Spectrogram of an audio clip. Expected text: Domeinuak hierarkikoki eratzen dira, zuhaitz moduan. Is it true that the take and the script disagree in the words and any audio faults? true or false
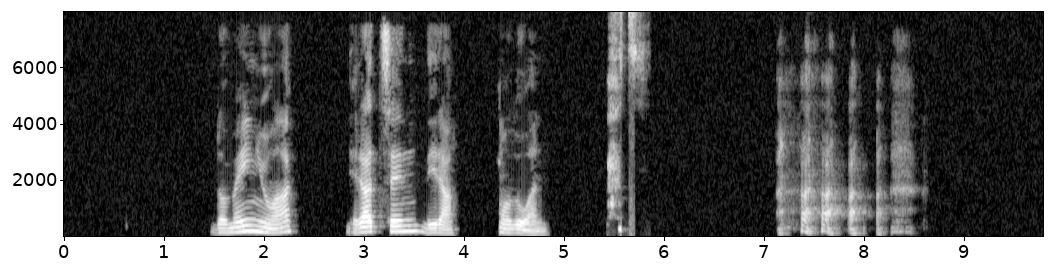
true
